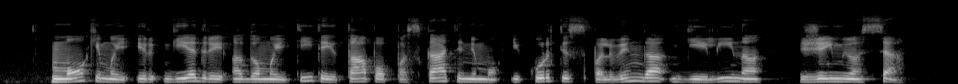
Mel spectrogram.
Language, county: Lithuanian, Vilnius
